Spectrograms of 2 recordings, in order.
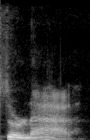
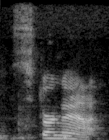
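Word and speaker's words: Strnad: Yeah, he said it was Sternad. Sternad.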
